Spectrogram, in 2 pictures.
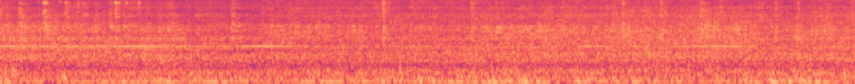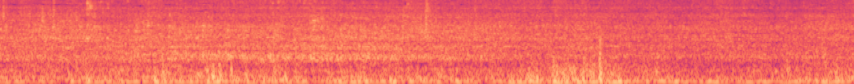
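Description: Norfolk Southern freight train rolling past close by: a steady low rumble of wheels on the rails, with a faint thin high squeal over the first few seconds.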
